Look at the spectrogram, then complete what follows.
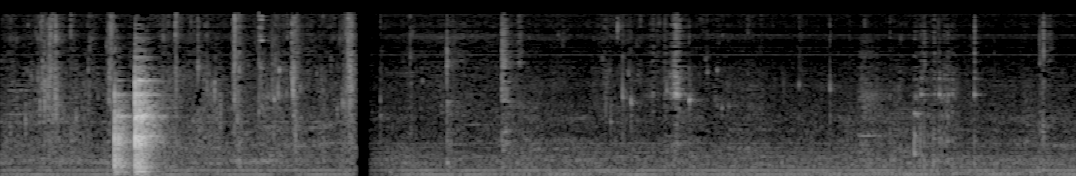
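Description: Hands swishing crushed green chillies in water in a stainless steel bowl, rinsing the seeds out, with knocks and clinks against the steel. The loudest clatter comes about a second in, followed by scattered small clicks and light splashes.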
